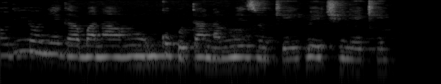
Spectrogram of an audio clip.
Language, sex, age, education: Igbo, female, 15-29, tertiary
